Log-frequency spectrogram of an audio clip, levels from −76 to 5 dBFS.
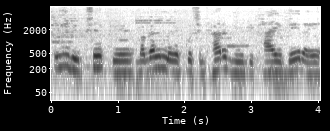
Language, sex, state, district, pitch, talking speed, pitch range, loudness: Hindi, male, Bihar, Saran, 160 Hz, 180 wpm, 155-185 Hz, -23 LUFS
